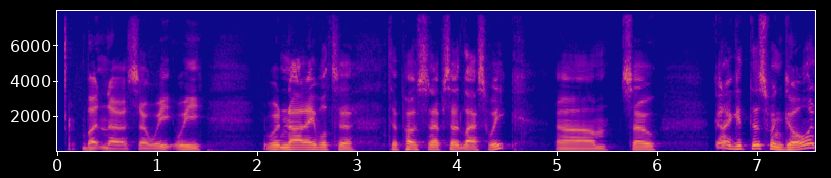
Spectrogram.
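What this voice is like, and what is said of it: Congested, deep sick voice. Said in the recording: “I'm a little under the weather, dealing with some, I started out allergies, but now I think it's turned into a nice little lovely sinus infection. So I've got my big boy voice on today ... radio voice”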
